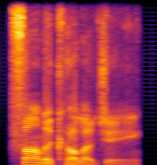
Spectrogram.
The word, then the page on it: pharmacology: British English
